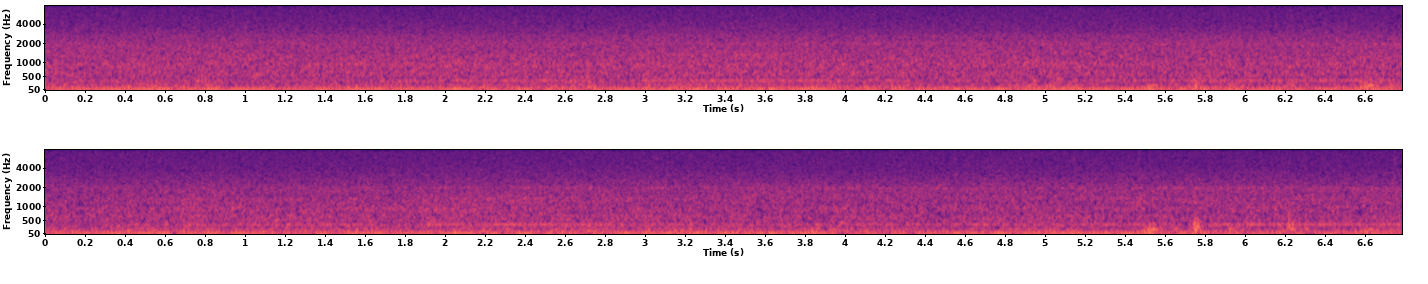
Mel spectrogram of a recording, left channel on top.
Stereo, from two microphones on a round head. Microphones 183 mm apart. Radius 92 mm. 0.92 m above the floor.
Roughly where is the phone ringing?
I don't hear a phone ringing.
